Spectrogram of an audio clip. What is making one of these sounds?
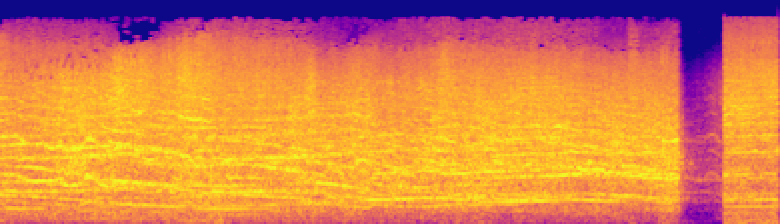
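Racing car engines scream at high revs, rising and falling as the gears change.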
